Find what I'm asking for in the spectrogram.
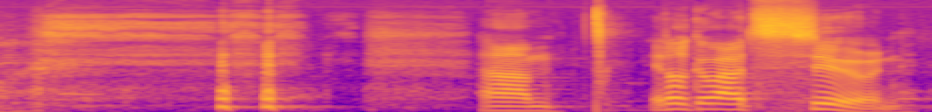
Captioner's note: laughs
